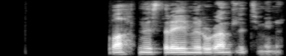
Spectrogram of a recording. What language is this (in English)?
Icelandic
